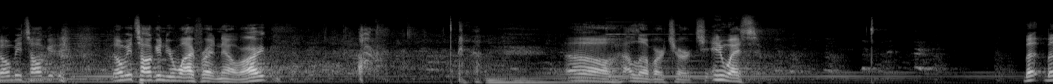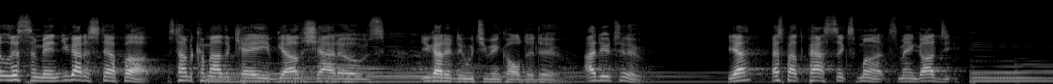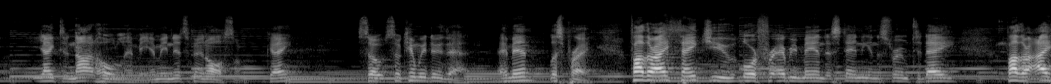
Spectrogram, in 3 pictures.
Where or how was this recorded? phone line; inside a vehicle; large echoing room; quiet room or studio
large echoing room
